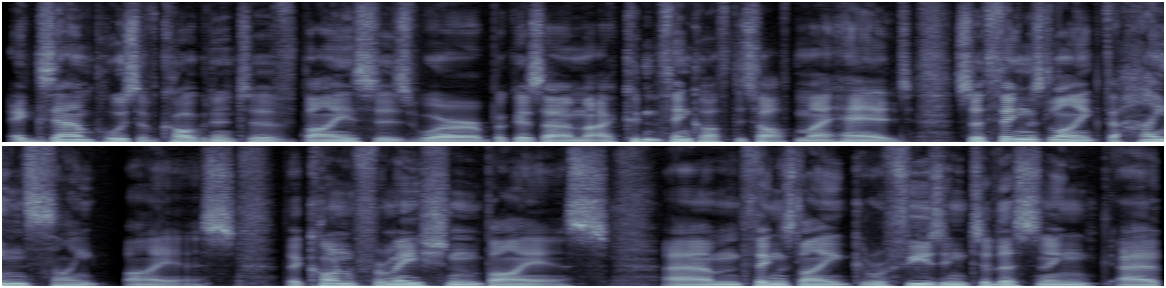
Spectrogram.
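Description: Male podcast host from the UK, low-pitched, thinks aloud between questions, dry recording. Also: fairly bright tone, clean tone, no room sound. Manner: thinking aloud, with ums and restarts. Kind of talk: interview questions.

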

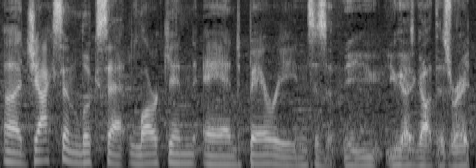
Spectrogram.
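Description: A man's voice: on the low side, fairly even intonation, unhurried, darkish tone. A man playing a tabletop game, casually improvising narration for his character. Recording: crowd noise behind the voice.

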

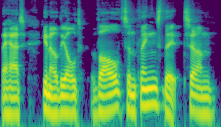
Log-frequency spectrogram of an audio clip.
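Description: A man's voice: low voice, unhurried, a little mellow, no echo, clean studio sound. A man co-hosting a podcast, explaining technical things conversationally in a nerdy, precise, digressive way. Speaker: podcast co-host.

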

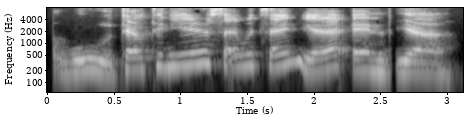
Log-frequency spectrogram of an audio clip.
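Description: A woman's voice: medium pitch, animated, takes it slowly. A woman from Israel with an Israeli accent, a Hebrew speaker talking casually as an interview guest over a video call, chatty, laughing often and using many fillers. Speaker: guest, NLP trainer.

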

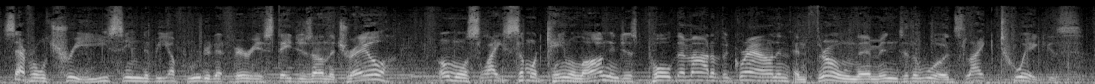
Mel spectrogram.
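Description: A man playing an earnest reporter who narrates an eerie western expedition in a deliberate, descriptive way for an audio drama. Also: a little high, lightly acted. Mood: earnest, foreboding. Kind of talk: first-person scripted audio drama narration. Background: music.

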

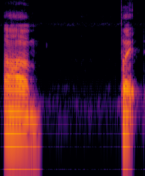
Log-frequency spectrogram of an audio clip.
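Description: A man's voice: medium pitch, steady tone, extremely slow, a bit bright, clean tone, no room sound. A man with a mid-range voice talks as a podcast co-host in a dry recording with very little room sound. He chats informally, reviewing a film with exasperated disbelief. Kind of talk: casual film review chat.

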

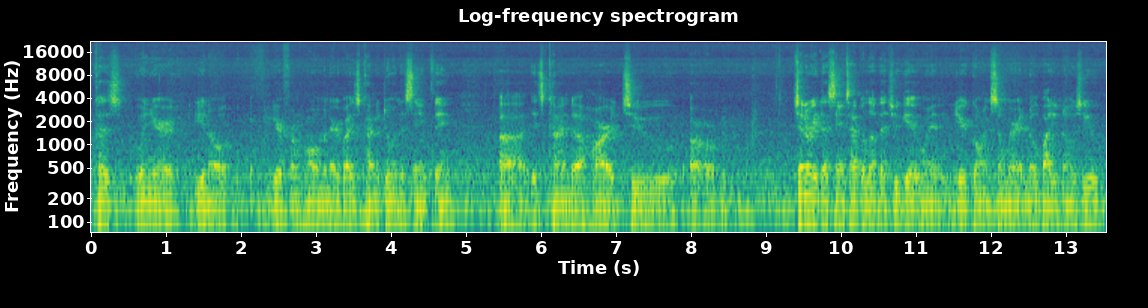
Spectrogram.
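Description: A man's voice: rumbling low, flat delivery, normal speed. A man on a podcast talking casually and loosely, with many ums and likes. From New York. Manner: laid-back, filler-heavy talk with many ums. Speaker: rapper guest. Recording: roomy, noisy podcast mic.

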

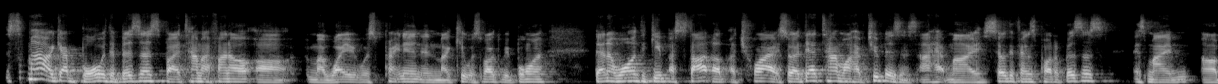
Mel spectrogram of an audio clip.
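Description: A man's voice: mid-range voice, fairly quick. Hong Kong-raised man telling his story. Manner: relaxed storytelling with frequent "right?" tags. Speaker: entrepreneur guest. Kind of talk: conversational interview.

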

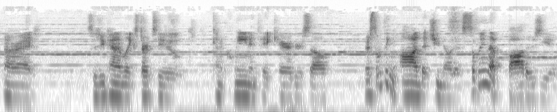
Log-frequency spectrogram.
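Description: A man acting as game master, describing scenes in a halting, conversational, improvised way. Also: medium pitch, low-quality recording. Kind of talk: improvised tabletop game narration. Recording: music playing under the voice. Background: background music.

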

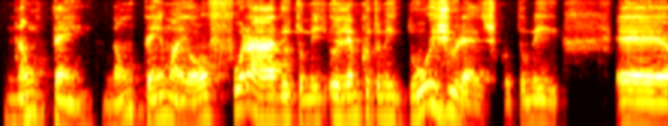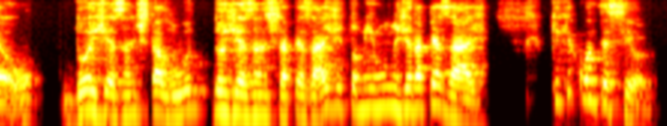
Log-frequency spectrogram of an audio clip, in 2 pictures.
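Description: A man's voice: on the high side, expressive, moderate pace, breathy edge, muffled recording. A Brazilian man, an MMA fighter, telling a long story in a casual interview, rambling and repeating himself as he quotes others. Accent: Brazilian Portuguese.

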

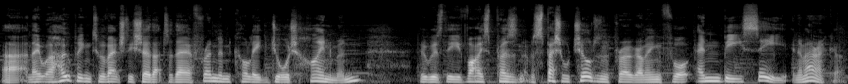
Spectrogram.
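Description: A man's voice: medium pitch, fast, soft background music. A man hosting a podcast, telling trivia in a chatty, playful, bantering way. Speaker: podcast host. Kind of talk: chatty trivia segment, semi-scripted storytelling.

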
